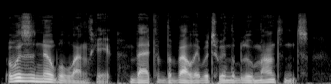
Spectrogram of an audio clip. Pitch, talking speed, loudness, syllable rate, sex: 100 Hz, 235 wpm, -19 LUFS, 6.6 syllables/s, male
